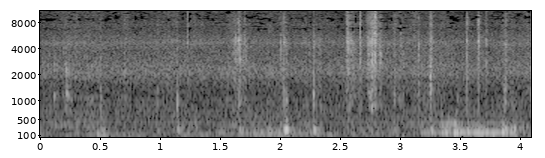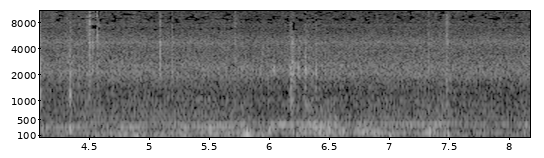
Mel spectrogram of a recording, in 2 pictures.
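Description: Handling of a folding aluminium-and-plastic phone stand: scattered clicks and knocks as its hinged joints are moved, the sharpest about two seconds in. About three and a half seconds in, a low drawn-out hum lasts under a second.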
